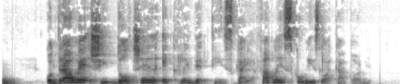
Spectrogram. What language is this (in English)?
Esperanto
